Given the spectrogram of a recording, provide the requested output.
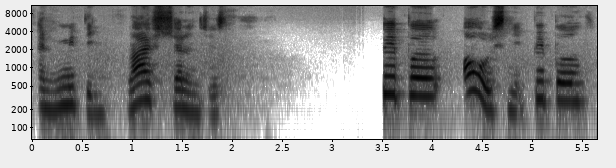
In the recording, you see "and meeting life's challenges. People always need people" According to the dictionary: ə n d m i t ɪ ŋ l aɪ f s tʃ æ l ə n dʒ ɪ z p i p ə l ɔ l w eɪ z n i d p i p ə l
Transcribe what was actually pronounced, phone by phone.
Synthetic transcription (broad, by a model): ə n m i t ɪ ŋ l aɪ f tʃ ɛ l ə n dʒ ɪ s p i p ə l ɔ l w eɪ s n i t p i p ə l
